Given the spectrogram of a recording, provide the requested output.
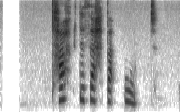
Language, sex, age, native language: Icelandic, female, 9, Icelandic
